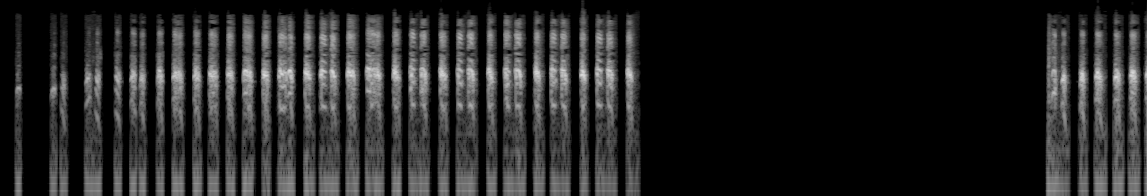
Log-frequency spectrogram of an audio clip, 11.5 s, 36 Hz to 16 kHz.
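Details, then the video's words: Female chukar partridge from Darvoz, Tajikistan, kept for hunting, giving a long series of rapid, harsh clucking notes about two a second that speed up and then stop, with a second burst after a silence. "Садои Модкабки Шикори 70 та гиро аз н.Дарвоз. Голос птиц как поёт горная Куропатка. Кеклик вТаджикис"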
